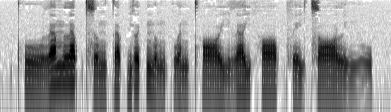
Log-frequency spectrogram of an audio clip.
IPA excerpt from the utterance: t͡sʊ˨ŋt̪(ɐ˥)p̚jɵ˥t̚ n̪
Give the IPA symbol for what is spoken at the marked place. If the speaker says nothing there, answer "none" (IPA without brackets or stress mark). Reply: ɐ˧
